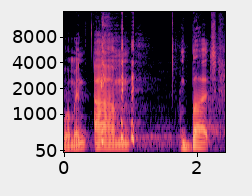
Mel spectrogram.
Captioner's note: giggles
